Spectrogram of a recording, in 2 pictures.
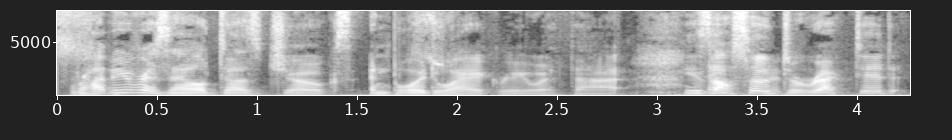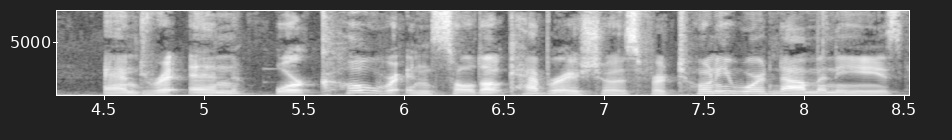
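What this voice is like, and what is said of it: Calm public-radio announcer voice. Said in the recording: “put on my NPR voice”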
